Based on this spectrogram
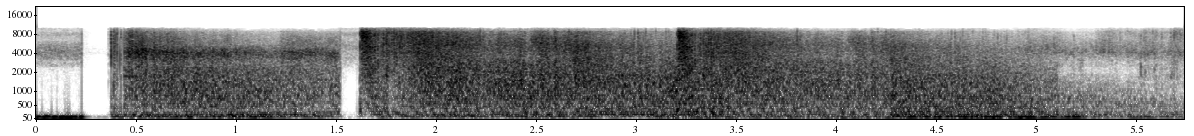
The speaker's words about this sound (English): It's because I want him to be super nervous about this shot.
